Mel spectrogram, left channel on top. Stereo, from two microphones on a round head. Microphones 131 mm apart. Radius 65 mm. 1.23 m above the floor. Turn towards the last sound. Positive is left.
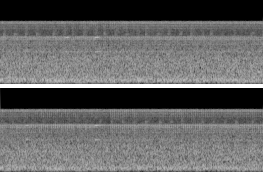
No sound to turn to.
